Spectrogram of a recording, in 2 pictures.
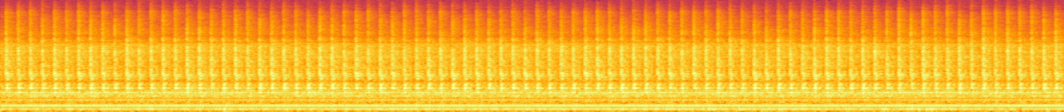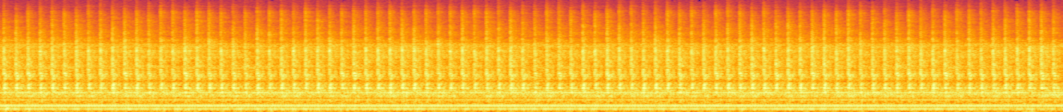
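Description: Vacuum pump of a neon-tube processing manifold running steadily: a rapid, even mechanical pulsing over a low hum.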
